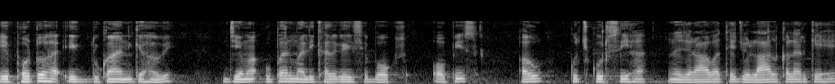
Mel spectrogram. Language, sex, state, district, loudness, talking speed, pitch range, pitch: Chhattisgarhi, male, Chhattisgarh, Raigarh, -17 LUFS, 185 wpm, 115-130 Hz, 120 Hz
